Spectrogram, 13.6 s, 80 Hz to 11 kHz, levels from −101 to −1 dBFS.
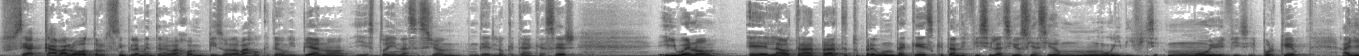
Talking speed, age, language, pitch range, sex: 230 wpm, 40-59, Spanish, 110-140 Hz, male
